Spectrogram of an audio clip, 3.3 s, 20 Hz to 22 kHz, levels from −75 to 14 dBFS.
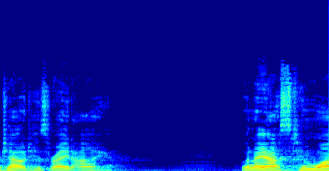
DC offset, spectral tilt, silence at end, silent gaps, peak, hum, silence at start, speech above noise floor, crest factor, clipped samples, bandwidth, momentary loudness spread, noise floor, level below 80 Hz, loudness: under 0.1%; -5 dB/octave; 0 s; none; -4 dBFS; none; 0 s; 40 dB; 18 dB; under 0.1%; 14.5 kHz; 14 LU; -59 dBFS; -82 dBFS; -21 LUFS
